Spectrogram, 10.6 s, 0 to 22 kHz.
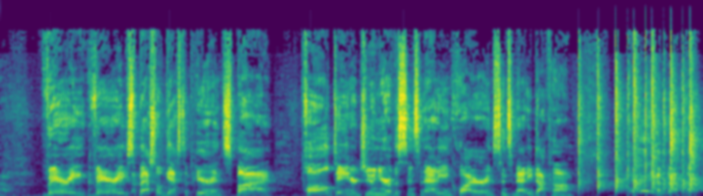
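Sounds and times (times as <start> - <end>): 
speech: 0.6 - 8.8
hands clapping in a kitchen: 8.6 - 10.5
people laughing in a kitchen: 9.4 - 10.5.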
